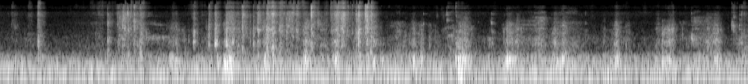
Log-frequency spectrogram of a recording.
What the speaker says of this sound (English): These are crunchy Peruvian cookies with the unique flavor of lucuma fruit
